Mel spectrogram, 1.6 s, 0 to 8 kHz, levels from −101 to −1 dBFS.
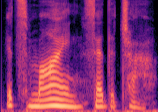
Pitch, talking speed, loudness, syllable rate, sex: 165 Hz, 190 wpm, -19 LUFS, 3.9 syllables/s, female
